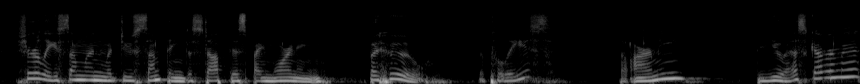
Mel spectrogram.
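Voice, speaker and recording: Dark and mellow in tone and somewhat breathy, the voice carries an American accent at a moderate pace, with very wide pitch swings and long, frequent pauses. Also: woman, fairly low pitch for a woman. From raised abroad and California. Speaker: author. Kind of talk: reading aloud. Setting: stage with audience.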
